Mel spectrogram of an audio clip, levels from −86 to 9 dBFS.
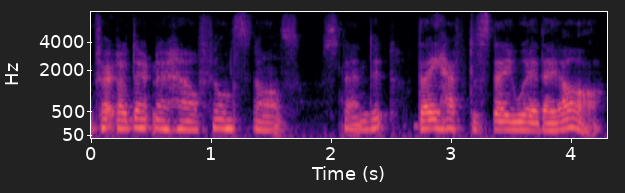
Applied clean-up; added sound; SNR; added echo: none; none; none; none.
